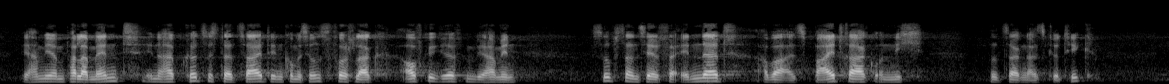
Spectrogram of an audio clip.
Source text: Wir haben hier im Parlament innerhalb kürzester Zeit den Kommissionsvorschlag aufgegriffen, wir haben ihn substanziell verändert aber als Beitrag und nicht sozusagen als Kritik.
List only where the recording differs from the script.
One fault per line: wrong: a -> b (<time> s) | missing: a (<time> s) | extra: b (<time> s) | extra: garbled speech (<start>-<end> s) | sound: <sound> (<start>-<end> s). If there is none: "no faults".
no faults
